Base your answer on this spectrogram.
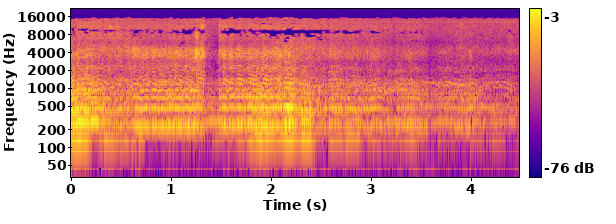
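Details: European hornet flying among honeybees, a low steady droning buzz layered with higher, denser humming from the bees, both sustained throughout with slight wavering in pitch.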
